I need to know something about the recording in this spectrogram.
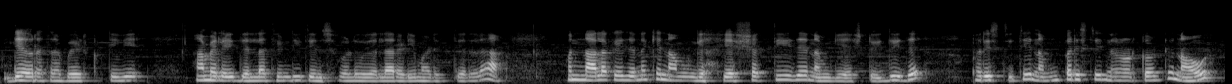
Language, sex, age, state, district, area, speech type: Kannada, female, 60+, Karnataka, Bangalore Urban, urban, spontaneous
